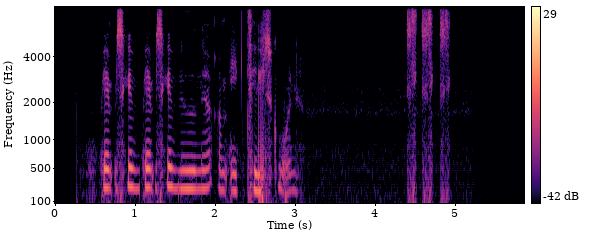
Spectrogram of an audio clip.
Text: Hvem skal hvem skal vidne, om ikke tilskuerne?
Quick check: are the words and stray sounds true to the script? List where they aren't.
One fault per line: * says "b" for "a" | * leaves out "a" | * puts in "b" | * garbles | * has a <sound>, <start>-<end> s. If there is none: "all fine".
* has a laugh, 4.4-5.0 s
